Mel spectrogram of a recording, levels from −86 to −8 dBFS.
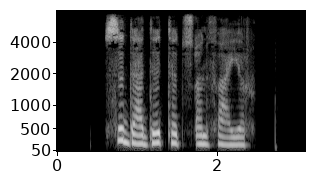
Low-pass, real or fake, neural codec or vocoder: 7.2 kHz; real; none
